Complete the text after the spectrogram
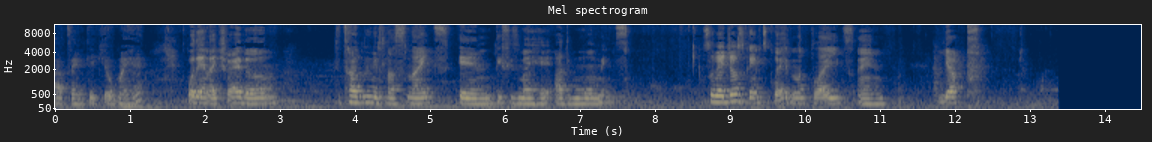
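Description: A young woman talks calmly and closely to a microphone.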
